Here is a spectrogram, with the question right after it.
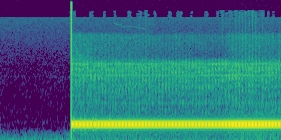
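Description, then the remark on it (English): After a moment of silence, a loud, steady telephone ringing tone of an outgoing call cuts in abruptly and holds unbroken at one pitch, harsh, with no voices. “This is your favorite part where it gets super loud in your ears as you hear the phone ring.”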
